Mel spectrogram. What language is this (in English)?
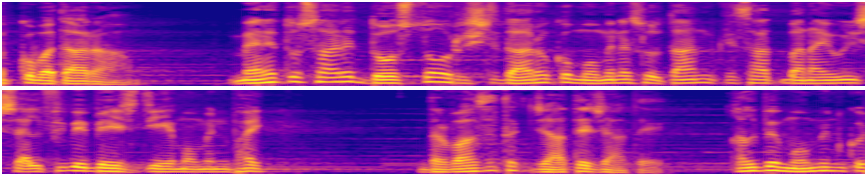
Urdu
